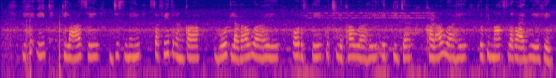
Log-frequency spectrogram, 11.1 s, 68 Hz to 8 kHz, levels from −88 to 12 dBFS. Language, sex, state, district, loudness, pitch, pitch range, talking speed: Hindi, female, Bihar, Kishanganj, -24 LUFS, 250 Hz, 240-265 Hz, 155 wpm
